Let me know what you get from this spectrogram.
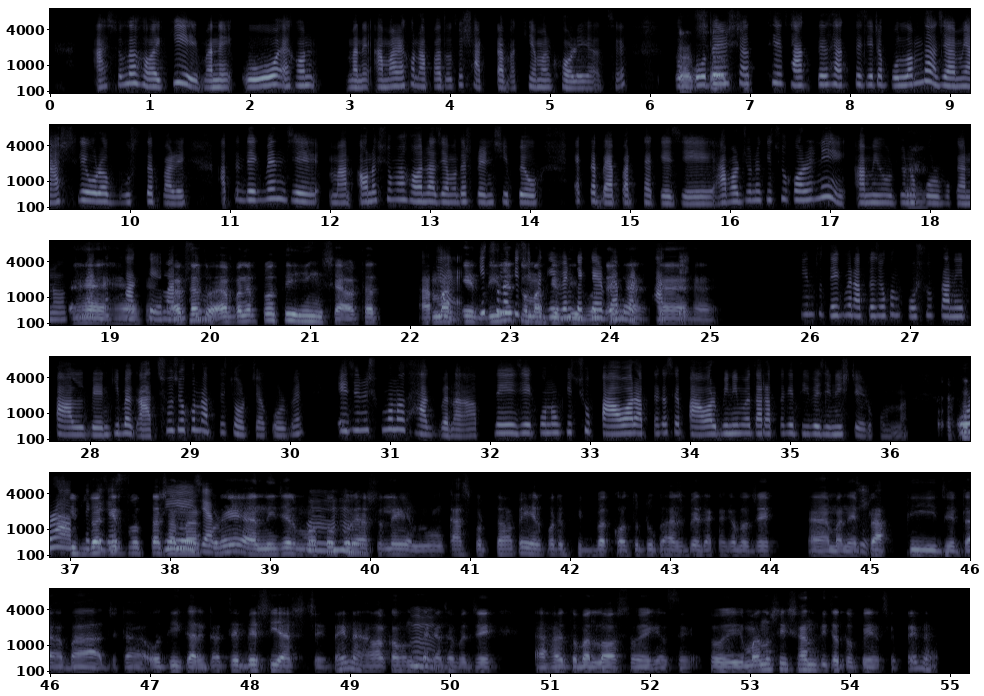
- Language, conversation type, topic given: Bengali, podcast, তুমি যে শখ নিয়ে সবচেয়ে বেশি উচ্ছ্বসিত, সেটা কীভাবে শুরু করেছিলে?
- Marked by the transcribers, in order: in English: "গিভ এন টেক"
